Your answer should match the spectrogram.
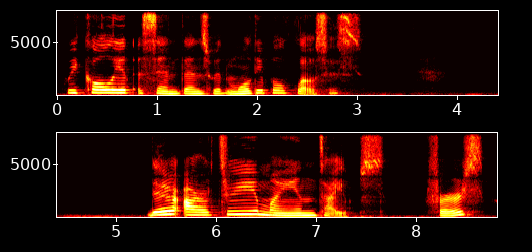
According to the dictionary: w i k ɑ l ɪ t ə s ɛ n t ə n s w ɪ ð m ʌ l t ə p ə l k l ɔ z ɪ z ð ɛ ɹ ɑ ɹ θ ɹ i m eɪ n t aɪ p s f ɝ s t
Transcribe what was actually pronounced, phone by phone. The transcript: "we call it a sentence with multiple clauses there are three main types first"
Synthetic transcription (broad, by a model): w i k ɑ l ɪ t ə s ɛ n t ə n s w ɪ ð m ʌ l t ə p ə l k l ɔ s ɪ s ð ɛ ɹ ɑ ɹ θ ɹ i m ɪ n t aɪ p s f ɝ s t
